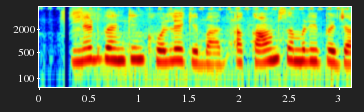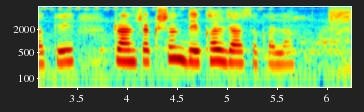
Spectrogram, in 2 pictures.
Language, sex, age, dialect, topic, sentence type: Bhojpuri, female, 18-24, Western, banking, statement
